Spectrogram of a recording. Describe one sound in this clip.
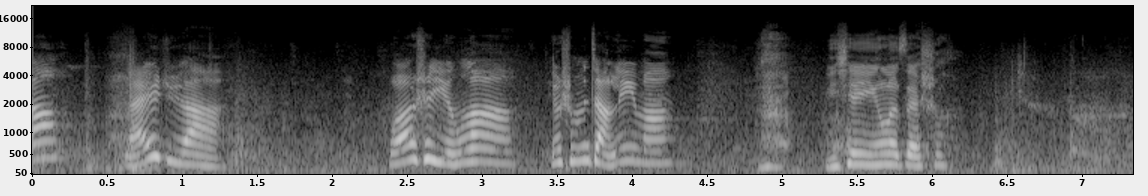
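A young woman talks and laughs cheerfully.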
